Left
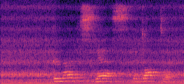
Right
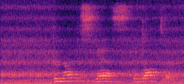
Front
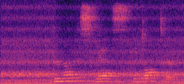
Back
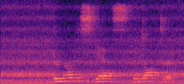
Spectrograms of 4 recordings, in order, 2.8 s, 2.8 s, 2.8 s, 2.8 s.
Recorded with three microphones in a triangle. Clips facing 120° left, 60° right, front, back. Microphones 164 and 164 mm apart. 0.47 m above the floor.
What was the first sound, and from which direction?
A woman speaking, 175° right.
